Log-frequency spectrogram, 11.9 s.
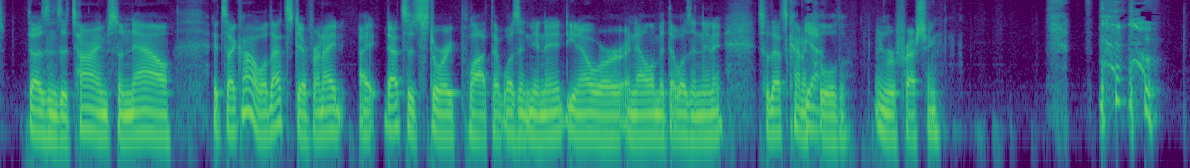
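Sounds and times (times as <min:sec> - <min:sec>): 
speech: 0:00.0 - 0:09.5, 0:10.5 - 0:11.7
person coughing: 0:08.0 - 0:08.3, 0:11.0 - 0:11.7.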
